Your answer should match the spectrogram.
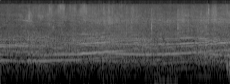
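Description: Racing car engines drone steadily through a sim racing league round at the Netherlands circuit, with a rising harmonic whine as cars leave a corner and accelerate along a straight, loud and continuous with no talk.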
